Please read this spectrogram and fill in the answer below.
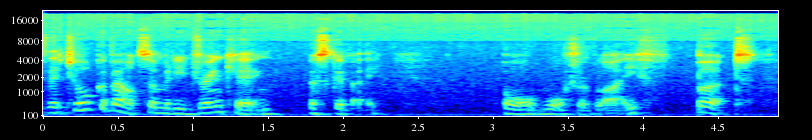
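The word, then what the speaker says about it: uisce beatha: It's aquavit in Scandinavia, eau de vie in France, Uscabe, I looked up how to pronounce this, Uscabe in Gaelic, which is the word that in the 18th century is simplified to whisky.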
